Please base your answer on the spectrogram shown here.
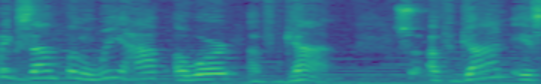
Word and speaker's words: Afghan: while in some other words for example in afghan here the edge is silent in ghost h is silent in spaghetti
